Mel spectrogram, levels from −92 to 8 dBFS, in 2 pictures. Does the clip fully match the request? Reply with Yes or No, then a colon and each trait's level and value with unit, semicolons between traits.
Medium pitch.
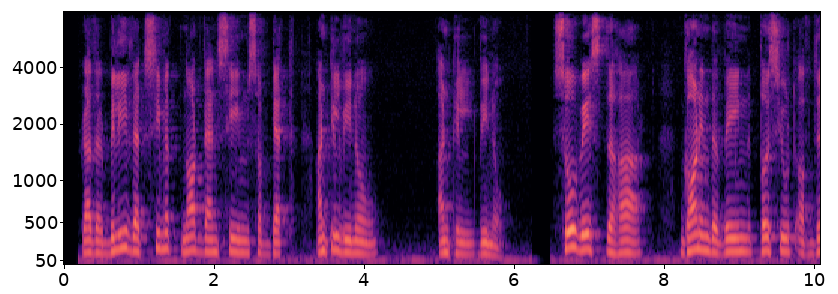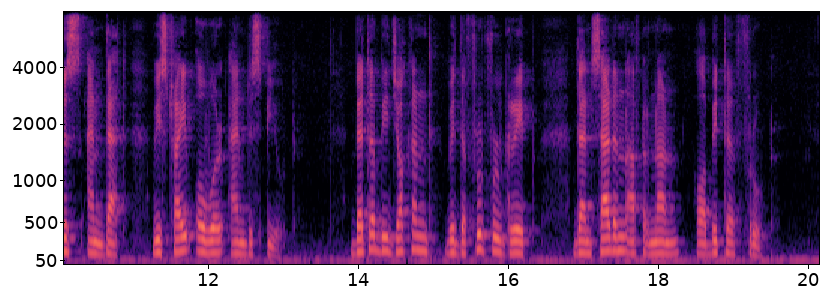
Yes: medium, 145 Hz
